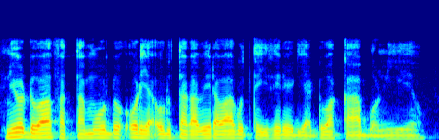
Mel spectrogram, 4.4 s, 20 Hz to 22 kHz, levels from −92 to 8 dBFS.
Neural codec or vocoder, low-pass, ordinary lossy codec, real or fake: codec, 16 kHz, 16 kbps, FunCodec, trained on Chinese and English, 50 frames a second; 7.2 kHz; none; fake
